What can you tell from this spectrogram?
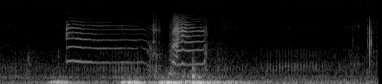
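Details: Little pet kittens: one drawn-out, steady, high meow lasting almost a second, quickly followed by a shorter, strained cry, with low thumping handling noise underneath.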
